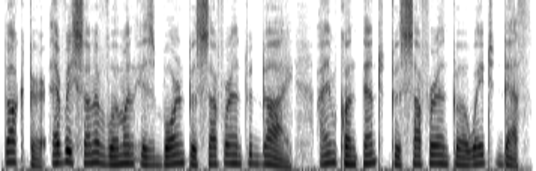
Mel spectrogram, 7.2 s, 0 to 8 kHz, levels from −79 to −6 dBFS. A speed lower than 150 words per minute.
No: average, 175 wpm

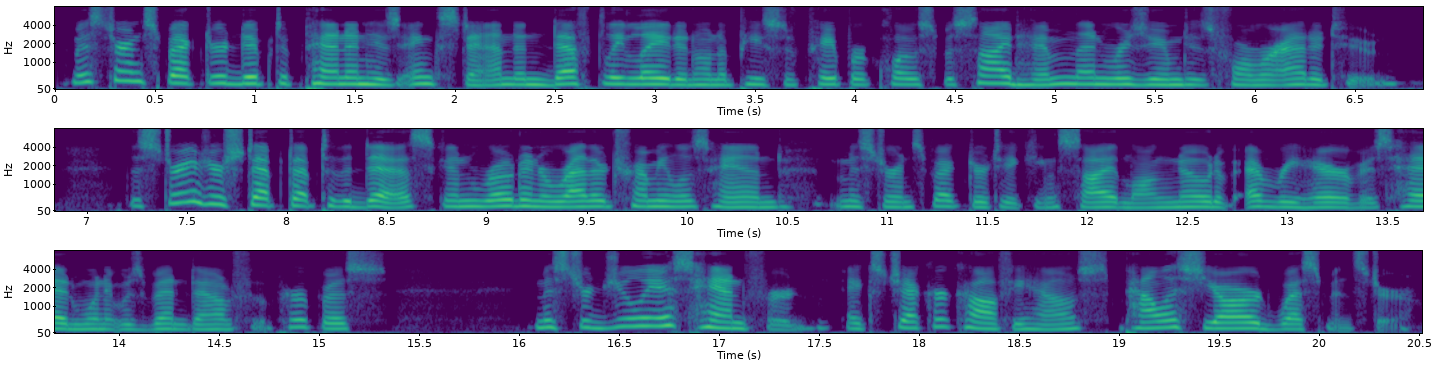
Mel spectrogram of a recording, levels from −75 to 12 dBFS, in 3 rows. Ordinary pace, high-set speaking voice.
Yes: average, 190 wpm; high, 210 Hz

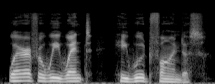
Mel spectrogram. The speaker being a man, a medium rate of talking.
Yes: male; average, 195 wpm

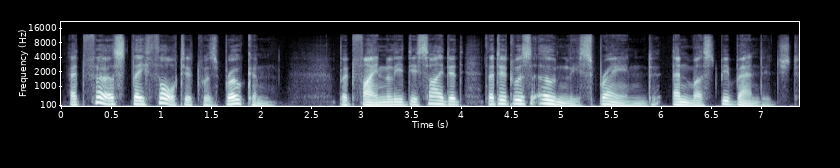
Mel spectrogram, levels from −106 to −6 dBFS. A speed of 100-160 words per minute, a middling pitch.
No: average, 155 wpm; low, 130 Hz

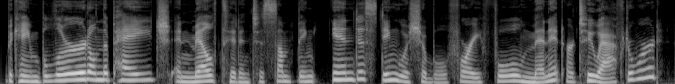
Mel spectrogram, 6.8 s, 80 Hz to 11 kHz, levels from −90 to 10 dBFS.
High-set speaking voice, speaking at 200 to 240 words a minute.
No: high, 210 Hz; average, 150 wpm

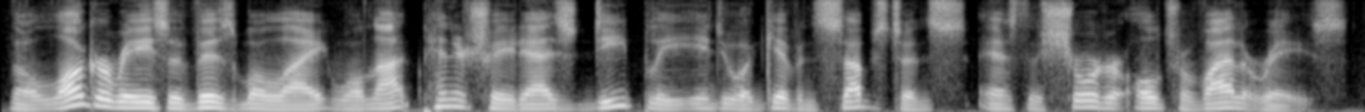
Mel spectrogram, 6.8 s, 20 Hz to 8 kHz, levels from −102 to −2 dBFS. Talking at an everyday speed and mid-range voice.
No: average, 185 wpm; low, 130 Hz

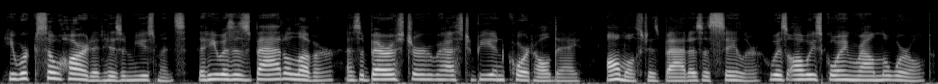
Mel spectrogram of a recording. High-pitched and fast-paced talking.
Yes: high, 205 Hz; fast, 235 wpm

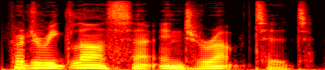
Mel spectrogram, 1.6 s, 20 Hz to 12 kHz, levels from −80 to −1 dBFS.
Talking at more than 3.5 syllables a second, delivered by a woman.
No: 5.7 syllables/s; male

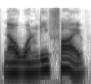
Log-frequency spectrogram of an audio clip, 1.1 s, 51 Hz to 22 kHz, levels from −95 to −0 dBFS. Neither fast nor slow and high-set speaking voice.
No: average, 155 wpm; low, 130 Hz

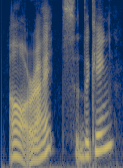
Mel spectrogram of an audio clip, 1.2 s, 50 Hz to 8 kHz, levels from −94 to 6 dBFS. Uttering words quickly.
Yes: fast, 245 wpm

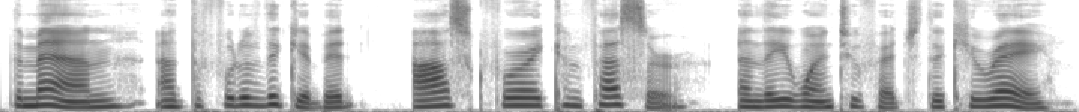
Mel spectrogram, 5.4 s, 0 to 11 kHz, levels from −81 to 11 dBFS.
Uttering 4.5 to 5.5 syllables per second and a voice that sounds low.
No: 4.8 syllables/s; high, 190 Hz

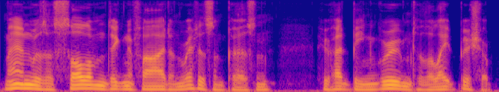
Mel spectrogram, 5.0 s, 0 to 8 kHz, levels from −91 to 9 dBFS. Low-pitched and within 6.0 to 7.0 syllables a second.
No: low, 100 Hz; 5.4 syllables/s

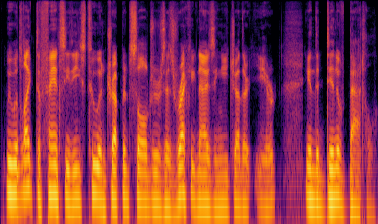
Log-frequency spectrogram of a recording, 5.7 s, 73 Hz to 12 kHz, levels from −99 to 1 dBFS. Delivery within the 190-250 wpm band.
Yes: average, 200 wpm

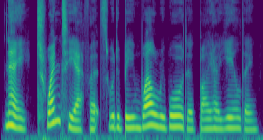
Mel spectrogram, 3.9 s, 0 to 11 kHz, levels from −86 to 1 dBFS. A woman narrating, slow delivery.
No: female; average, 165 wpm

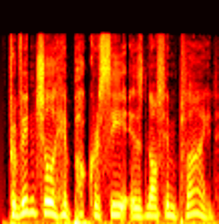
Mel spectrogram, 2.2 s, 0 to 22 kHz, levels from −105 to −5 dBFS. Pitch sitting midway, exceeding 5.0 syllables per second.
Yes: medium, 165 Hz; 5.4 syllables/s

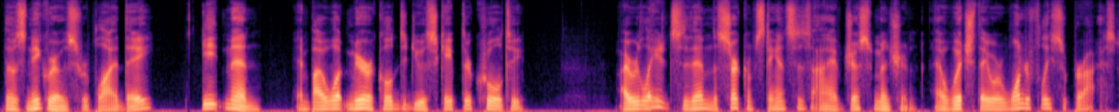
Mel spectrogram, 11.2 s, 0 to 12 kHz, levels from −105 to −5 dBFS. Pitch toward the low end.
Yes: low, 110 Hz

